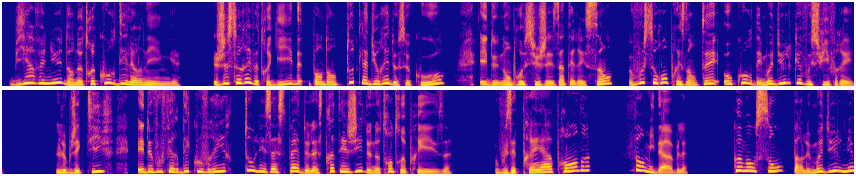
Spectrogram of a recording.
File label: French announcer elearning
